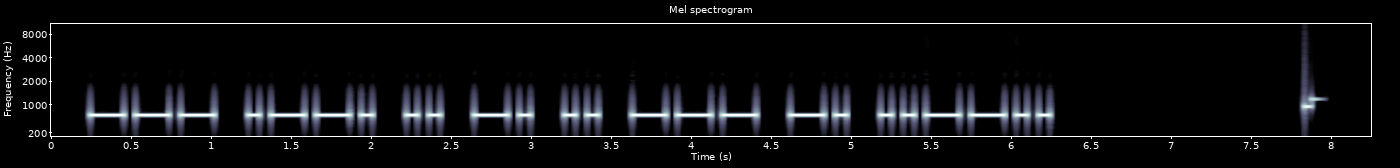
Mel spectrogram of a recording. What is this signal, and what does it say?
Morse code, heard as a keyed tone, about 17 wpm, 700 Hz. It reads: OPINION?
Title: Sentences from Top 1200 Words 17wpm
